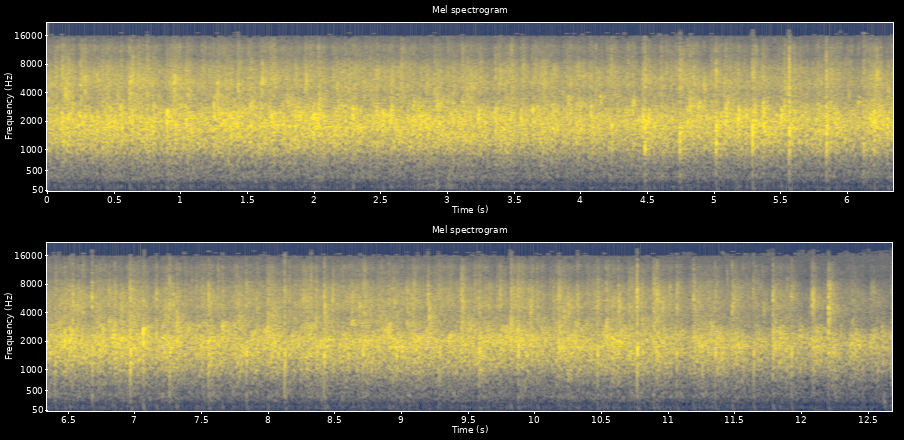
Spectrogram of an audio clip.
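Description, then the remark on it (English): A crowd at an evening Citizens League event claps for the guests, steadily throughout, a dense, even wash of many hands at a sustained loud level with no pauses and no voices standing out. “Can we give a big round of applause for all of our guests here tonight?”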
